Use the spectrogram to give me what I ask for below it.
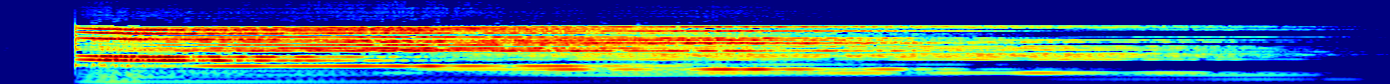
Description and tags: Siren-Ish Sound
